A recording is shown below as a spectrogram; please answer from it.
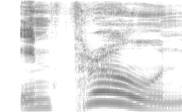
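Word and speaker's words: enthrone: on the first syllable in throne is stressed on the second syllable matron is stressed on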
